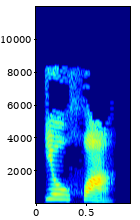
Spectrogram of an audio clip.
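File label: "优化", Mandarin Chinese; hsk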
